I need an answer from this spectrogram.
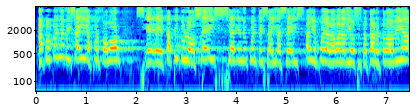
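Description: A man preaching a fervent sermon, shouting out to the congregation and calling for responses. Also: very high voice, steady tone, brisk, faint music behind. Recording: reverberant hall, dull muffled sound.

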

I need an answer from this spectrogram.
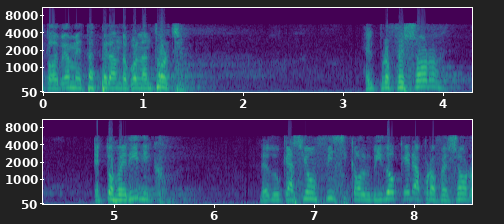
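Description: A man preaching a sermon, telling a comic story and acting out the shouts and groans in it. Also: sits high, big-room sound. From Argentina. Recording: dull lo-fi live sermon recording.

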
